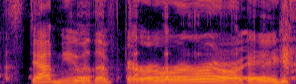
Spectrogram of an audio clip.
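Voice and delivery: slow, laughing through the words. Real, not acted. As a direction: giggle it out slowly. Laughing joke.

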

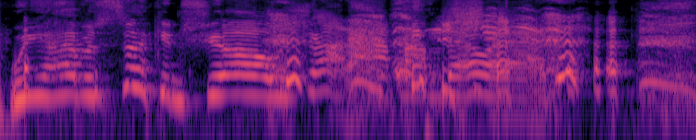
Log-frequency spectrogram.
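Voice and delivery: high, slow, laughing defiance; mock stubborn comic. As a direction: refuse to leave the stage, pitched high. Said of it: "You're crying like".

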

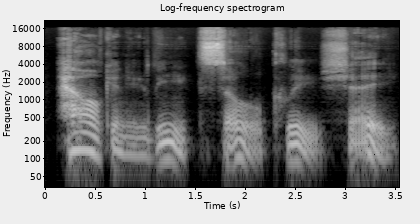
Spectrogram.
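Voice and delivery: very slow, drawn-out high complaint; mock exasperation. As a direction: stretch each word in playful disbelief. Scolding the author over the cliche.

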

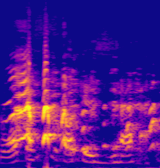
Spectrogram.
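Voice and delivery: high, loud, slow shocked yell; shocked wife shout. Retold or imitated. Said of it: "my wife going".

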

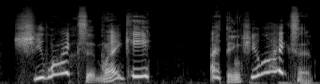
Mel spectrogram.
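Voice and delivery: very high, squeaky put-on voice; teasing mock falsetto. Taunting the husband about his wife, squeaky mock falsetto.

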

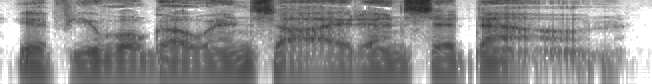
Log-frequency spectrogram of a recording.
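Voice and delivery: low, soft, even machine voice; an unmoved robot repeating its order. Acted. Robot calmly answering a frantic parent, low and soft.

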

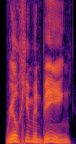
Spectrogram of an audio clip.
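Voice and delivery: normal talking voice

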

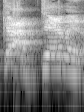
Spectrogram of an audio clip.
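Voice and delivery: high, loud frustrated yell; angry shout. Retold or imitated. Dead Jeep won't start, frustrated shout. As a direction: slam it out in frustration. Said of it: "I'm so goddamn mad".

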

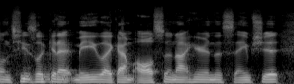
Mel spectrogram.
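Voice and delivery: ordinary talk, nothing marked

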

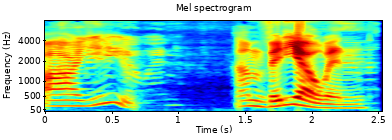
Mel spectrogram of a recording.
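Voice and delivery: high, slow sing-song greeting; mock nursing home worker. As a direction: coo at the bear like a care worker. Worker greets bear while filming.

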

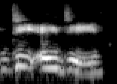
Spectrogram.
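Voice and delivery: ordinary talk

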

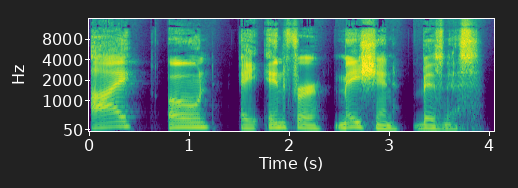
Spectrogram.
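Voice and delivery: slow and weighted, each word spelled out; slow, emphatic repeat of "I own a information business"; slow, deliberate restatement. Shown as a demonstration. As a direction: say it again slowly so it sinks in. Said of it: "I went over a lot of your heads".

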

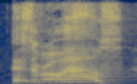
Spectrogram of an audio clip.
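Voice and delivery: hammed-up woman's voice; voicing the woman. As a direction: play her outraged.

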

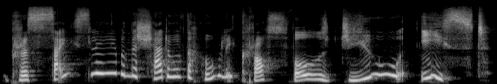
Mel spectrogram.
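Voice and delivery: high, swooping dwarf voice; crying dwarf. A narrator's reading. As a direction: call out the appointed hour in piping tones. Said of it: "cried the dwarf".

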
